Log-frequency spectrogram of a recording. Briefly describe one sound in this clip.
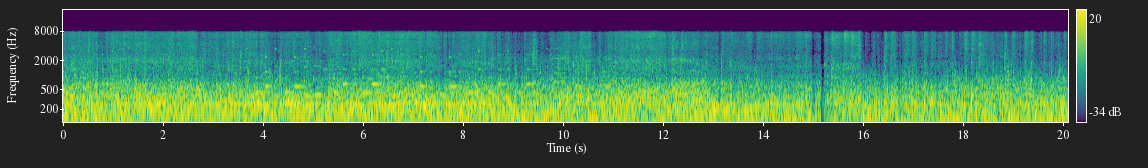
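Wind rushes loudly past an open window.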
